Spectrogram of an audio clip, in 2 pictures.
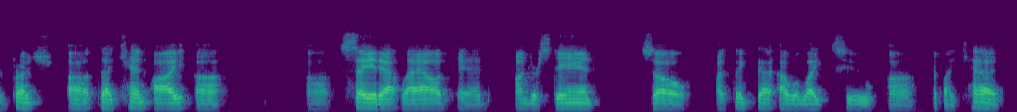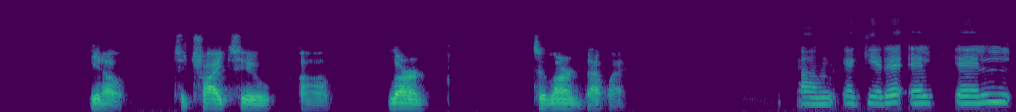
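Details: Adult man with aphasia after an ischemic stroke five years earlier, speaking haltingly with frequent pauses and fillers; aphasia after stroke.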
